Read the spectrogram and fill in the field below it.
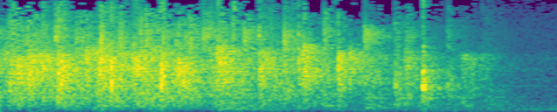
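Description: An audience applauds with dense, crackling clapping at steady volume for about three seconds, then the applause thins out and fades to near silence by the end.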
